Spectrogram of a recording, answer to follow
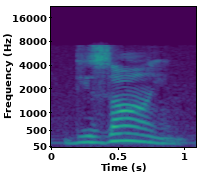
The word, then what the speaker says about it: design: design design design and i need you to take care that g is silent okay silent design okay embroidery embroidery look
